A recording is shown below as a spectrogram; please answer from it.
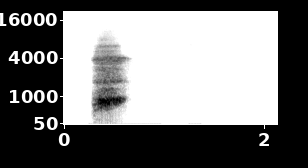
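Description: A man's short, sharp breath into the microphone, under half a second long, about a third of a second in.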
